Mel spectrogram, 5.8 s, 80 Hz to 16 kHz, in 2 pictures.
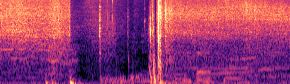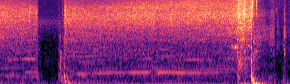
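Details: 2010 Ford Focus 2.0, 138,154 miles, front-end collision, no-start car powered by a jump box: window test gives short bursts of smooth, even electric motor hum going up and down, no grinding or clicking; power window works normally.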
